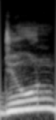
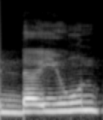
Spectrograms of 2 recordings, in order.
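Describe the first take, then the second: First: The d blends straight into the y sound. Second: The d is a full separate syllable. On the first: The speaker calls it right. "ड्यून बोल रहे हैं, इसका मतलब आधा अक्षर पढ़ा जा रहा है" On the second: The speaker calls it wrong. "डयून पढ़ रहे नहीं"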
